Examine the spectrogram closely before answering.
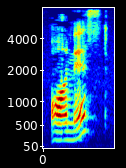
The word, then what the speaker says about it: honest: you a couple of examples here we have honest the h the beginning edge is silent it's honest another word is crum because it ends with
